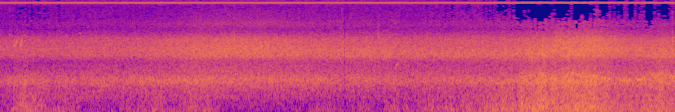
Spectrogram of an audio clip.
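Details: Steady wind and surf rumble on the microphone, swelling louder toward the end, with no animal calls.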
